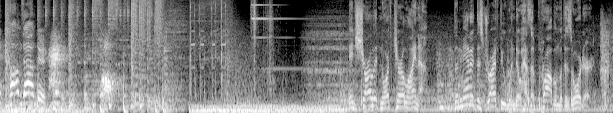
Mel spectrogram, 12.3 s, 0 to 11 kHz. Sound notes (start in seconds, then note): 2.0 customer grunting in anger; 3.8 cash register beeps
